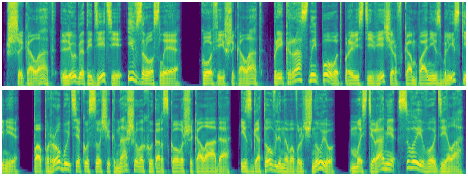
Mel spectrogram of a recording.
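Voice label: Russian male Sweet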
